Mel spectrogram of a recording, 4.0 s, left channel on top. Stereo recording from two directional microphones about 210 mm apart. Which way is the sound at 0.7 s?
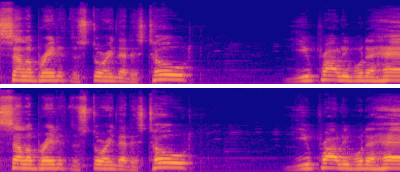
15° left (ahead or behind).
